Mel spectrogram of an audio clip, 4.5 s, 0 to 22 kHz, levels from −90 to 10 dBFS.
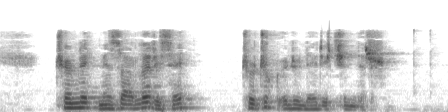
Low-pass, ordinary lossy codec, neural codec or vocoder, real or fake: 7.2 kHz; AAC, 32 kbps; none; real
